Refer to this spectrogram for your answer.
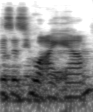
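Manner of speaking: usual speaking voice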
